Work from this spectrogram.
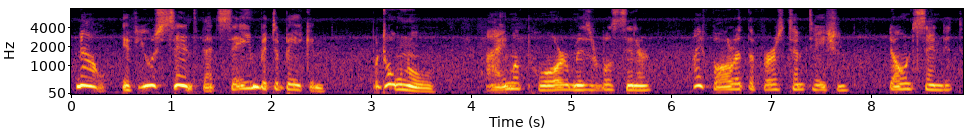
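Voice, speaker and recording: A man's voice: high-pitched, animated, moderate pace, creaky, darkish tone, slight background noise, rough recording. A man playing a pious, easily tempted parish priest, earnest and self-reproaching, in an audio drama. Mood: torn, earnest.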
